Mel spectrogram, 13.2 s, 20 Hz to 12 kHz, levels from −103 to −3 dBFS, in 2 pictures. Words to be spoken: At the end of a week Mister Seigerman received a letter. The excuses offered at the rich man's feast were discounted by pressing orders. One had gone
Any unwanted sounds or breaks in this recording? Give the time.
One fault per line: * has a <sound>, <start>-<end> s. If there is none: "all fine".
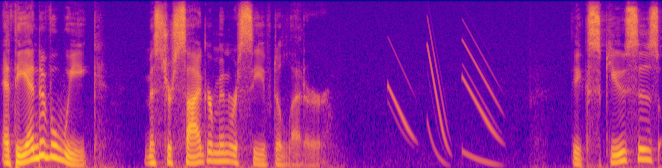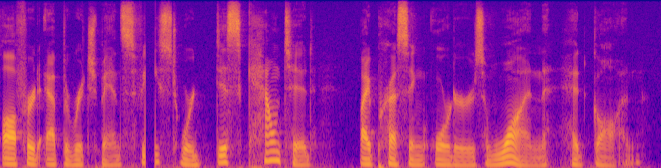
* has a chirp, 3.9-5.1 s
* has a dropout, 8.1-8.2 s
